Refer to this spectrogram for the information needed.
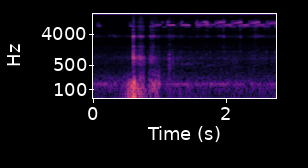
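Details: Eurasian blue tit at a nest box on 19 May 2019, real-time recording near a feeder of waxworms; a couple of dull knocks and thumps, then a busy run of thin, very high chirps with a steady electrical hum beneath.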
